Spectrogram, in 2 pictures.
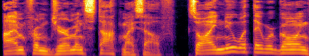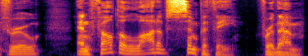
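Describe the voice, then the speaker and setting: A man's voice: medium pitch, big pitch swings, normal speed, no room sound, studio quality. A man voicing a frank, wry old American war reporter reminiscing in folksy, self-deprecating audiobook dialogue.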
